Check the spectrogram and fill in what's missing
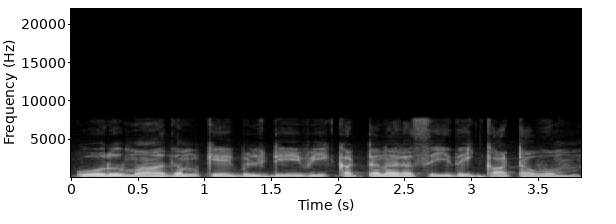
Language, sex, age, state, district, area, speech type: Tamil, male, 30-45, Tamil Nadu, Salem, rural, read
